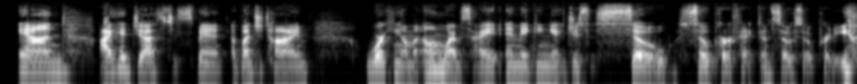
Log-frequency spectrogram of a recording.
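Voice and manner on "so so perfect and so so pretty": sarcasm laid on thick, heavy and dripping. Describing the work spent on their own website: heavy sarcasm. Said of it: "I say with lots of sarcasm".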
